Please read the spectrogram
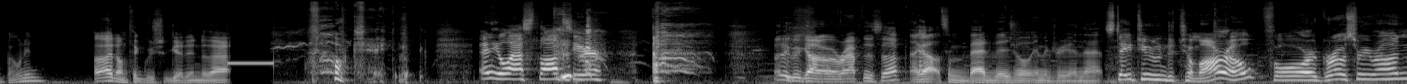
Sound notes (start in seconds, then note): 2.3 beep; 5.5 laughing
